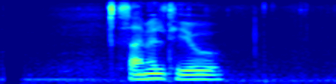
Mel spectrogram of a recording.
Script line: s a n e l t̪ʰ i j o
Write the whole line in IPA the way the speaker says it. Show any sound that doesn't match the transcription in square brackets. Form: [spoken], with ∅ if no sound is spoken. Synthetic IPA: s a [m] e l t̪ʰ i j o

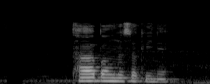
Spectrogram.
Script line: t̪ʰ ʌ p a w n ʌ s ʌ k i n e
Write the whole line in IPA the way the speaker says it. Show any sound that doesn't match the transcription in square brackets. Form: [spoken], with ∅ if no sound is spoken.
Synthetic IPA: t̪ʰ [a] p a w n ʌ s ʌ k i n e

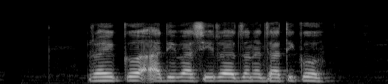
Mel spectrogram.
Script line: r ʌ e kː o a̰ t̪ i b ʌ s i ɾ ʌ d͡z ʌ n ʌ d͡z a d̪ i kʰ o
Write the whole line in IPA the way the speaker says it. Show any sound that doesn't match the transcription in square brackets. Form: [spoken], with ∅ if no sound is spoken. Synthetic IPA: r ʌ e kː o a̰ [d̪] i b [a] s i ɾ ʌ d͡z ʌ n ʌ d͡z a [t̪] i [k] o

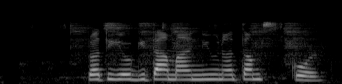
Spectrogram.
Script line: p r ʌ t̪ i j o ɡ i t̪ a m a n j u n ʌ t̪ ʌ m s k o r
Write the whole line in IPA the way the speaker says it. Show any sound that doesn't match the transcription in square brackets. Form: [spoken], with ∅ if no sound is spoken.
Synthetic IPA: p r ʌ t̪ i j o ɡ i t̪ a m a n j u n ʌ t̪ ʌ m s k o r

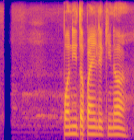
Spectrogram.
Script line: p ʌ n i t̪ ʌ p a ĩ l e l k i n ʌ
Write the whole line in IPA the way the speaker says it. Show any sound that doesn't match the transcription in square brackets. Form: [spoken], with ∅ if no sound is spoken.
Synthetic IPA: p ʌ n i t̪ ʌ p a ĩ l e [∅] k i n ʌ

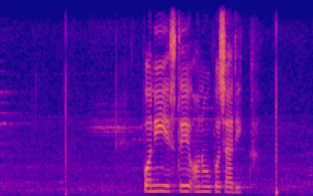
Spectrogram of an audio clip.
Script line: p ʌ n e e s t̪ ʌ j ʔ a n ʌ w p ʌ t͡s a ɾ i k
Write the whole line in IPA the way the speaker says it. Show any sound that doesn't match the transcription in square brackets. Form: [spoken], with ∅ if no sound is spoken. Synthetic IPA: p ʌ n [i] e s t̪ ʌ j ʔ [ʌ] n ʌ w p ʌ t͡s a ɾ i k

